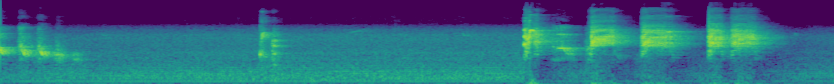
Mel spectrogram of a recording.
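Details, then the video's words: Black francolin calling: two short bursts of harsh, grating notes, then a louder run of five rasping, buzzy notes about half a second apart, against a quiet, steady background hum. "Kala Teetar ki Awaz"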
